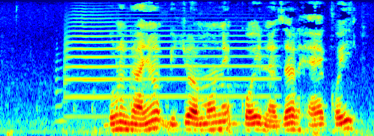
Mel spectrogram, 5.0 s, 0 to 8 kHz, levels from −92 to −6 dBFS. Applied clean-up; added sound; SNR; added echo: none; Trumpet; 17 dB; none.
